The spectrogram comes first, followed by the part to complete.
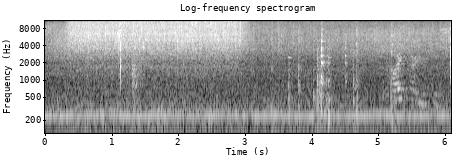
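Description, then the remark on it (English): Shallots, thyme and marjoram sizzle in a pan, steaming on top of the cooking food, with a steady, bright hiss for about three seconds, then quieter frying with a few soft scrapes and clicks of stirring. A low, constant hum runs underneath. “All right, so now we'll add our shallots, thyme, marjoram, and we'll let that other side cook, kind of steaming all of the herbs and everything on top, and then we'll whip it around to roll it in, about another minute and a half on this side.”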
